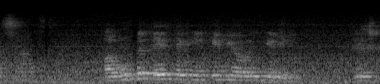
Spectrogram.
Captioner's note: hindi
